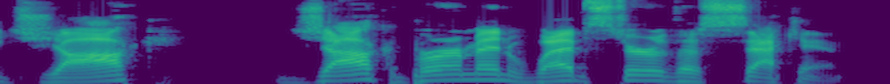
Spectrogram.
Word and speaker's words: Jacques: That would just be Jacques.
